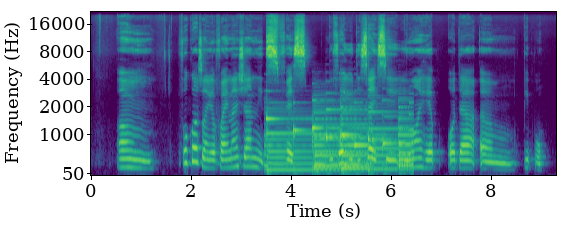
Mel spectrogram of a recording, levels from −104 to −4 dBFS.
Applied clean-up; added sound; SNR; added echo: none; Piano; 3 dB; none.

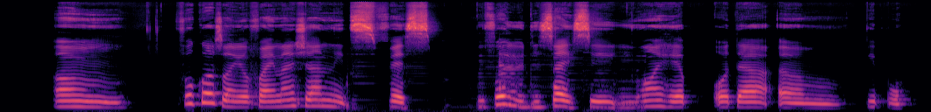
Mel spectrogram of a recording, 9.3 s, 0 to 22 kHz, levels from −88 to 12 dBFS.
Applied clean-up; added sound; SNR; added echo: neural mask model DeepFilterNet 3.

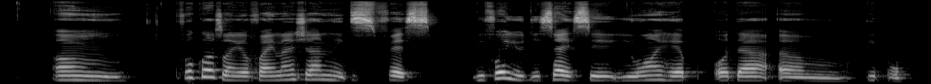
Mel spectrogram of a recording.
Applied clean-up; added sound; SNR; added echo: neural mask model Resemble Enhance denoiser.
